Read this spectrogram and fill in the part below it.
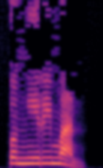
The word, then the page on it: pengiriman: indonesian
